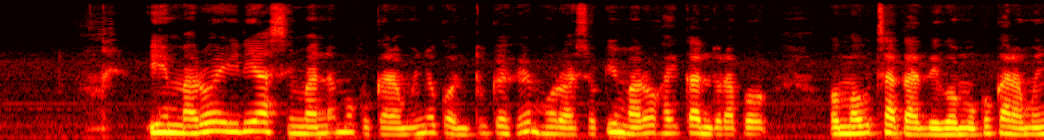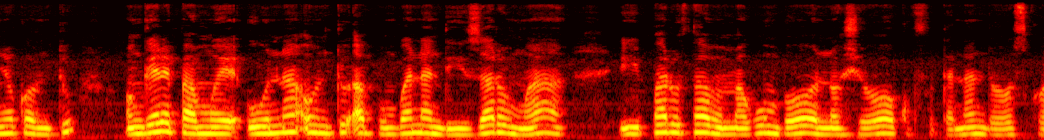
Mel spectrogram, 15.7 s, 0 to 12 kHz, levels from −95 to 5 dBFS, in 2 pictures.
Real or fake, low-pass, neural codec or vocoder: real; 10.8 kHz; none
